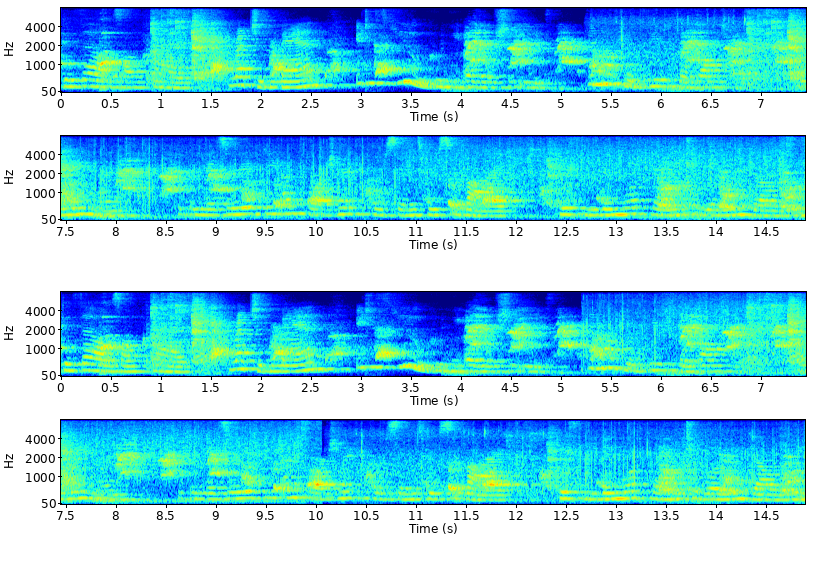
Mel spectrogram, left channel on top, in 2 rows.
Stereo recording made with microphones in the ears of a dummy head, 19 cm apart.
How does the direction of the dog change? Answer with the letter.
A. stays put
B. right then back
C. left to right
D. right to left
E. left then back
B.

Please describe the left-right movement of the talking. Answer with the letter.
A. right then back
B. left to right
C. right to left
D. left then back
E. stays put
D.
